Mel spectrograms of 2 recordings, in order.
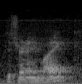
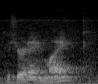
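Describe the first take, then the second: Both takes have the same delivery.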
